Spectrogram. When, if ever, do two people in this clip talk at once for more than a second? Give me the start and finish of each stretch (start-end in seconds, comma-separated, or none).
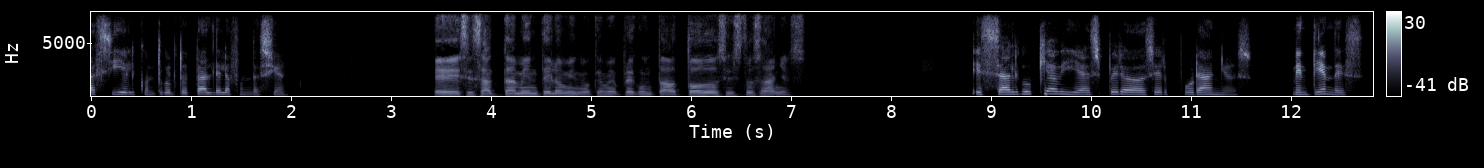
none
